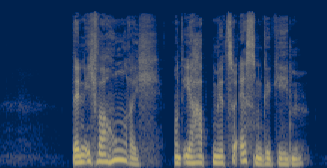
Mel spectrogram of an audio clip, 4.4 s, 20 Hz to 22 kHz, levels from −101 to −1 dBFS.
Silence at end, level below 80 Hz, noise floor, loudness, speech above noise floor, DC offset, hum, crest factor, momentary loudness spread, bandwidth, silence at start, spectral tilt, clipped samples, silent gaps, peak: 0.35 s; -76 dBFS; -83 dBFS; -30 LUFS; 54 dB; under 0.1%; none; 18 dB; 11 LU; 16 kHz; 1 s; -6 dB/octave; under 0.1%; none; -12 dBFS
